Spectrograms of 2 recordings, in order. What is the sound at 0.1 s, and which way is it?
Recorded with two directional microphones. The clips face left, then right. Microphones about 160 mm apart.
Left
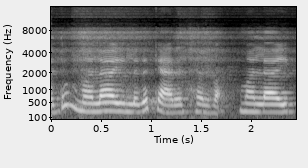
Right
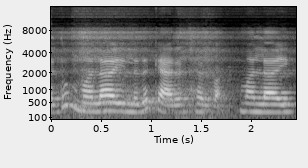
A woman's voice, 30° left (ahead or behind).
